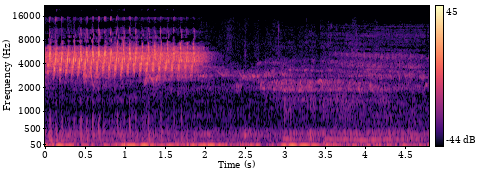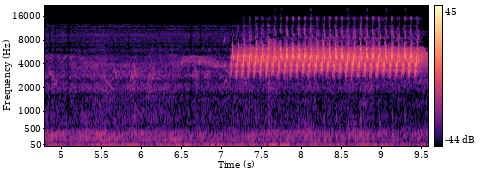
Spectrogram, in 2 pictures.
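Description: Two Chipping Sparrow songs, each a dry, flat, mechanical trill of rapid high notes holding one pitch for about two seconds. A man talks quietly between them.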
